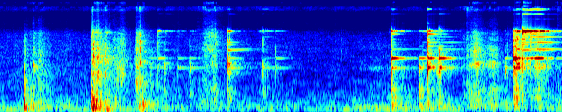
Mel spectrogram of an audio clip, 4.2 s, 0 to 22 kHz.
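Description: A hollow coiled steel ball, forged from 3/16 inch rod, is dropped on the floor and bounces with bright, metallic clinks and short rings. Six separate impacts are heard, each decaying quickly, with the last one the loudest.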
